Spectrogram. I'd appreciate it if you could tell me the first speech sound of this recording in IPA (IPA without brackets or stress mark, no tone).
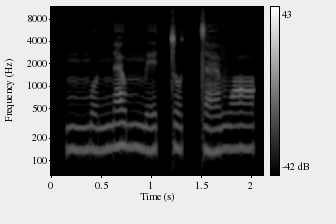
mː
